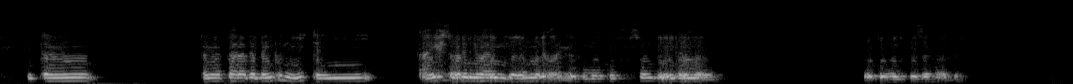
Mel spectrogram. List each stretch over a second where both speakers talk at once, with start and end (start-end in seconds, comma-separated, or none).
4.3-5.8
